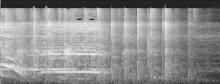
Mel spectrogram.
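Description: Audience clapping with held whoops and cheers over the first two seconds; the claps then thin out and die away.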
